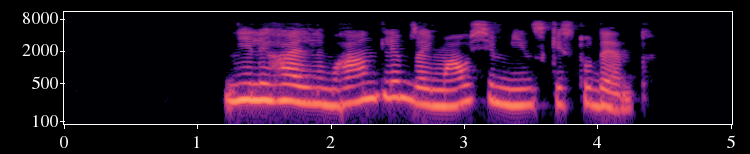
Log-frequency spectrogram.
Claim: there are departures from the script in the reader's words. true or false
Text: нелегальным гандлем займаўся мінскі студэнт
false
